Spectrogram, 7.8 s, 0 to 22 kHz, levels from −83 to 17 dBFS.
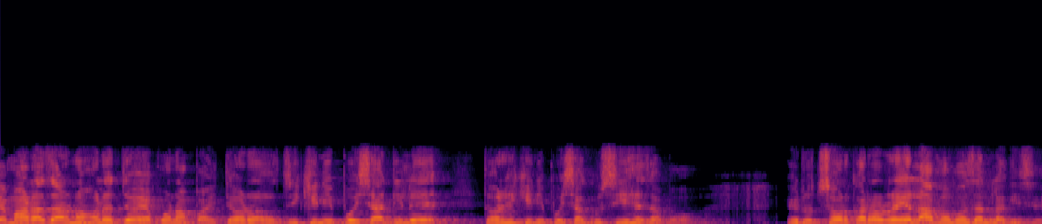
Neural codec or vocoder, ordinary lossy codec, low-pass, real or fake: none; none; none; real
